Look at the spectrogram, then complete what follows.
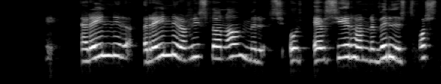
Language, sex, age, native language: Icelandic, male, 12, Icelandic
